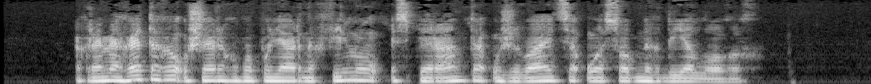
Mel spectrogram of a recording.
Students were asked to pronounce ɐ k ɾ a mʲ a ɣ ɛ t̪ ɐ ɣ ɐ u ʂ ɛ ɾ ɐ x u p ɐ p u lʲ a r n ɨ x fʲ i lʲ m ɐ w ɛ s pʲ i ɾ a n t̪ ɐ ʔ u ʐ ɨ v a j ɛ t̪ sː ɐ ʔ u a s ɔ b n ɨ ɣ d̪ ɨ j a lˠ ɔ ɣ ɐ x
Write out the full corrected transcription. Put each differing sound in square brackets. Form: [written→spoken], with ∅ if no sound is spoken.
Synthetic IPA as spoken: ɐ k ɾ a mʲ a ɣ ɛ t̪ ɐ ɣ ɐ u ʂ ɛ ɾ ɐ [x→ɣ] u p ɐ p u lʲ a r n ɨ x fʲ i lʲ m ɐ w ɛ s pʲ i ɾ a n t̪ ɐ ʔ u ʐ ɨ v a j ɛ t̪ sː ɐ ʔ u a s ɔ b n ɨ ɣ d̪ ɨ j a lˠ ɔ ɣ ɐ x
